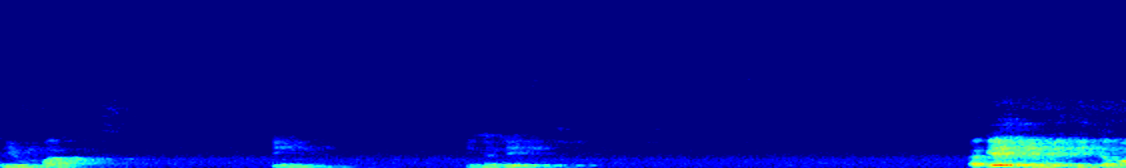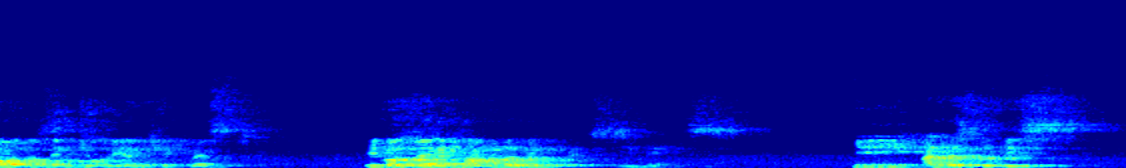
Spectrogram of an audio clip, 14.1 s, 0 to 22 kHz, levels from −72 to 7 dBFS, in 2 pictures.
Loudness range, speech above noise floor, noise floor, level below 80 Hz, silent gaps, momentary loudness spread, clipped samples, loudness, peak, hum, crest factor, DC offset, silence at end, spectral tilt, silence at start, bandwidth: 17 LU; 31 dB; -58 dBFS; -78 dBFS; none; 23 LU; under 0.1%; -26 LUFS; -4 dBFS; none; 24 dB; under 0.1%; 0.25 s; -4.5 dB/octave; 0 s; 10.5 kHz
